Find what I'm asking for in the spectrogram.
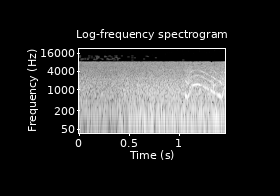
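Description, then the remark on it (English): The siren of an unmarked police car pulling up on a busy street swells in over steady rushing background noise, its wailing tone sweeping up and down in the last half second, growing louder as it nears. “As an unmarked police car pulls up, she quickly turns the other way.”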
